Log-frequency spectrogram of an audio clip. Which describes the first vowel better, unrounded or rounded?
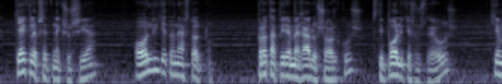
unrounded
